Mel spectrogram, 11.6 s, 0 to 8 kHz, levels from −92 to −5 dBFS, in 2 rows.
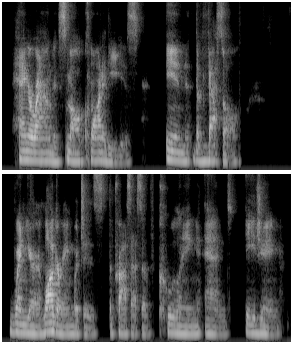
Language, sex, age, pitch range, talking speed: English, male, 20-39, 95-110 Hz, 100 wpm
